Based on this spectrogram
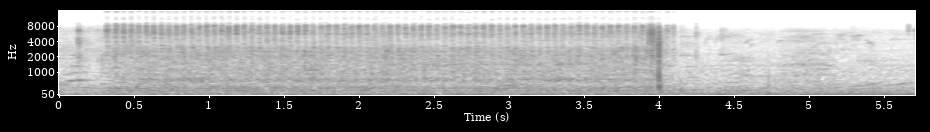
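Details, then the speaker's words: Bicycle rear hub while coasting: fast, even run of light ticks, the crisp pawl clicking of a healthy freewheel; this sound means the bike is in good health. "Si vous l'entendez, c'est que votre vélo est en santé."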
